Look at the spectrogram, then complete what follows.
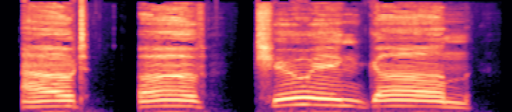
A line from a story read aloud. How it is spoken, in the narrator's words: rumbled Brunt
